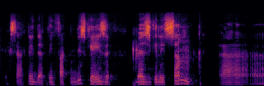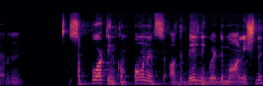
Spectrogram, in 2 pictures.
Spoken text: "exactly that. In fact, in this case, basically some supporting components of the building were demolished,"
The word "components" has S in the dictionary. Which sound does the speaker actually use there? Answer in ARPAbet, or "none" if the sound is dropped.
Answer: S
